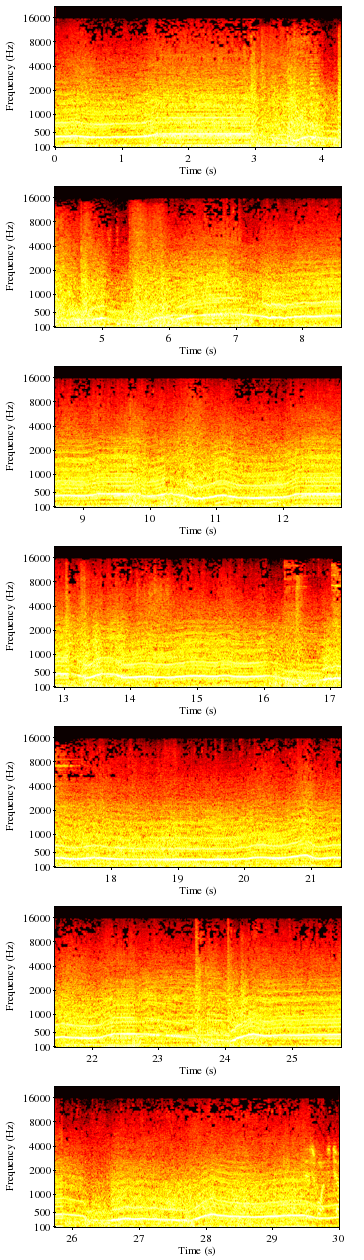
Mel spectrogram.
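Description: A racing buggy engine roars loudly, revving up and down as gears shift.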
